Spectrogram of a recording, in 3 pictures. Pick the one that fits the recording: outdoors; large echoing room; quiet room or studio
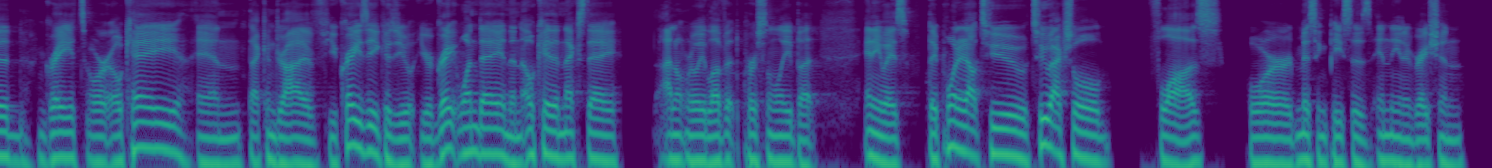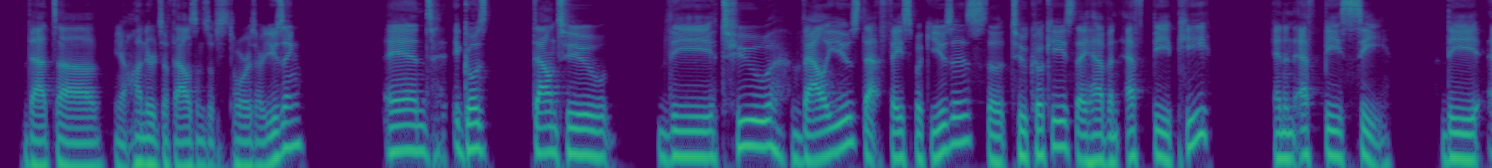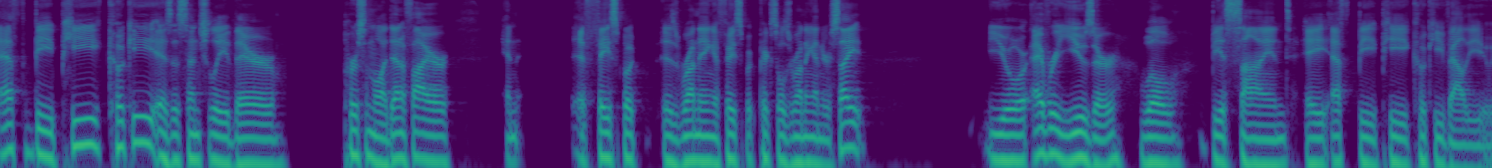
quiet room or studio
